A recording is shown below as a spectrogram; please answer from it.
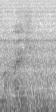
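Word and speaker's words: מעשר: It means 10 in Hebrew. It's pronounced ma'aisha.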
